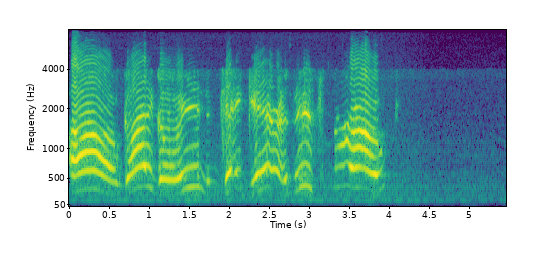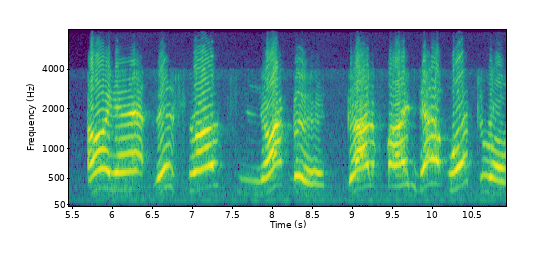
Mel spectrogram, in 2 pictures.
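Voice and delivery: put-on very old cowboy voice, aged ranch-hand way of talking. Retelling a conversation with Don, imitate him in a very old cowboy voice. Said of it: "he sounds like a very old cowboy".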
